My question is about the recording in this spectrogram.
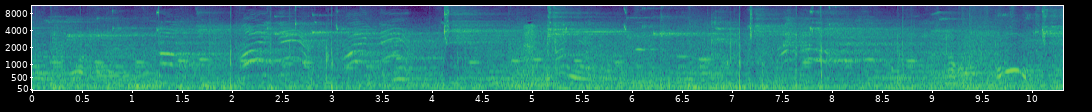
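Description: Basketball sneakers squeaking on a hardwood gym floor and a basketball bouncing during one-on-one play. The short squeaks come in a cluster about two to four seconds in and again near the end, with voices murmuring in the background.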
